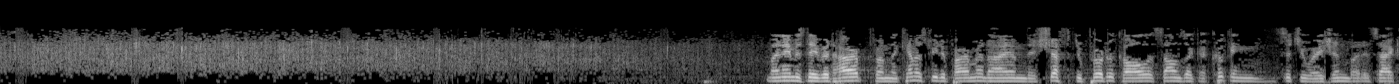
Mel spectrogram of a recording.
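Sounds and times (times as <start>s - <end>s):
audience applause: 0.0s - 7.4s
speech: 7.7s - 13.9s.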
